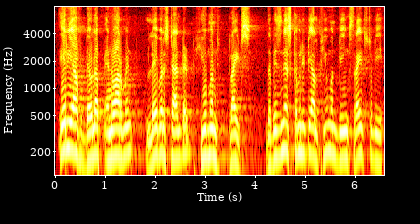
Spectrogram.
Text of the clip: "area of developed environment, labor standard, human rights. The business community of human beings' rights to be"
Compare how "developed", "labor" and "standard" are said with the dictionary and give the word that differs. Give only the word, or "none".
developed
